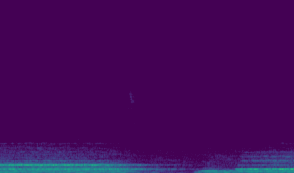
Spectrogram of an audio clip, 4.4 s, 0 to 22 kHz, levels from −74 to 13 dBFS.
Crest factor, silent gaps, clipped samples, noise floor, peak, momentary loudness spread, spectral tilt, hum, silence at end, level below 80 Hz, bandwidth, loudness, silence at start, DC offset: 14 dB; none; under 0.1%; -53 dBFS; -12 dBFS; 15 LU; -9 dB/octave; none; 0 s; -60 dBFS; 5.4 kHz; -27 LUFS; 0 s; under 0.1%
